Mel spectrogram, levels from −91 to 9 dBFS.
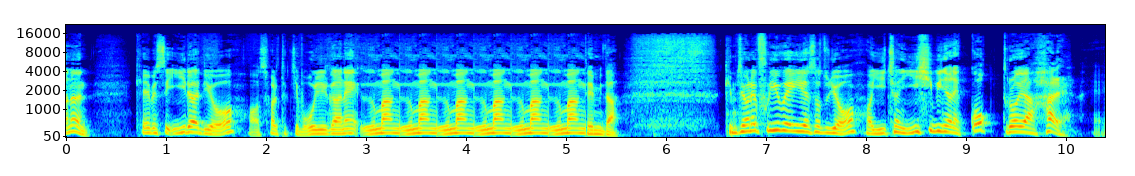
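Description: From 3.34 to 5.20 s there's a system hang loop: the system froze and a 372 ms chunk, fitting a 16384-sample buffer, stutters five times.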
